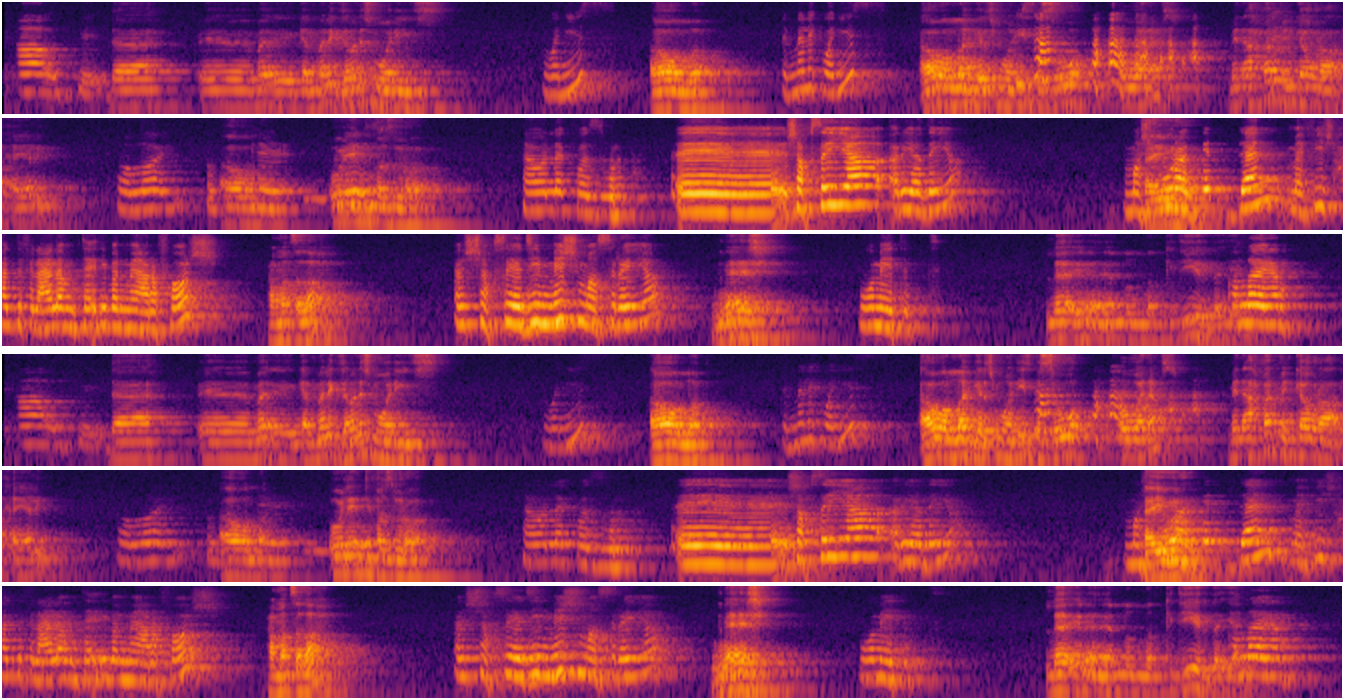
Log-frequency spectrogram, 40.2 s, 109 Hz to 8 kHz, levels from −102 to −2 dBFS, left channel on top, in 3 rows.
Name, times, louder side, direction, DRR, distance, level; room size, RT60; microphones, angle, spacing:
voice 1, 0.2-1.0 5.4-5.8 7.8-8.5 10.1-10.5 11.1-11.4 14.6-15.2 15.5-15.6 15.9-16.2 16.5-17.2 18.6-19.6 20.1-23.0 24.6-28.9 31.3-33.4 35.4-35.9 39.1-39.7, left 5 dB, 65° left, 10 dB, 0.4 m, -28 dB
voice 2, 1.0-1.5 1.9-4.3 6.5-7.1 9.2-10.8 11.1-11.7 12.3-13.9 15.6-16.1 16.7-17.7 24.8-25.3 29.5-30.1 33.9-34.5 37.3-39.3, right 3 dB, 80° right, 5 dB, 0.8 m, -31 dB
5.6 x 3.8 x 4.8 m, 1.1 s
head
